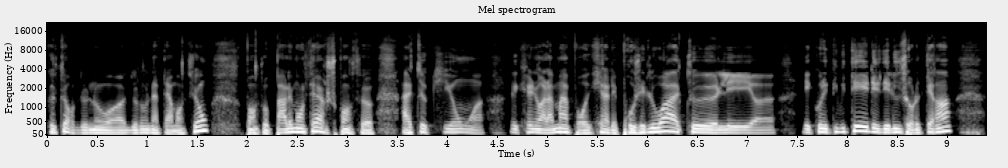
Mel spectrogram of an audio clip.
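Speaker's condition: Profound deafness from birth, congenital

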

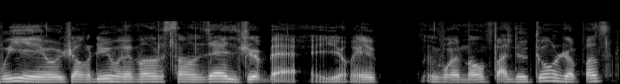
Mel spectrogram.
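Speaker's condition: Dystonia; congenital

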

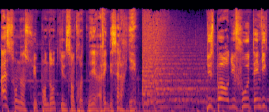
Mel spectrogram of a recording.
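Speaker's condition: No condition

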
